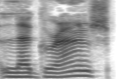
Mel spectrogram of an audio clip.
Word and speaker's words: Lagrange: review of episode 509 of Star Trek Discovery L Grange point I checked the pronunciation after I heard Telly say it and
